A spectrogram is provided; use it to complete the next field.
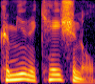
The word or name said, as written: communicational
